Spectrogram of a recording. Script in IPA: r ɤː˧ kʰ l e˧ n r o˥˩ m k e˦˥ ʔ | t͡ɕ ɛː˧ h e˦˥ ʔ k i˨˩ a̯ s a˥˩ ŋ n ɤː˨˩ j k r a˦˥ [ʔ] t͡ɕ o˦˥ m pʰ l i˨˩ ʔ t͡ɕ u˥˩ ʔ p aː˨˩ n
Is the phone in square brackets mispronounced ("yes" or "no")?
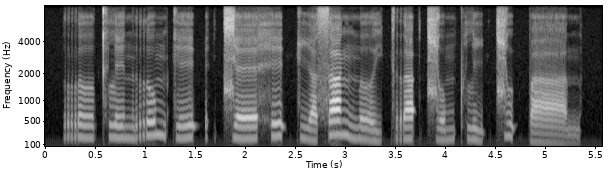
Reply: no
